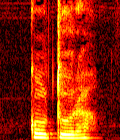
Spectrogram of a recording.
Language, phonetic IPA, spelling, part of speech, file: Czech, [ˈkultura], kultura, noun, Cs-kultura.ogg
- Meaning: 1. arts 2. culture (arts, customs and habits) 3. culture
